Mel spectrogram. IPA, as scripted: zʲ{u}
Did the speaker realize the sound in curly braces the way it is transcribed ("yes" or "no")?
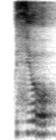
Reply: no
